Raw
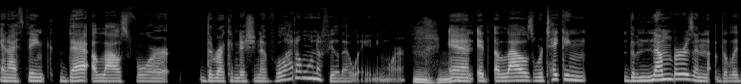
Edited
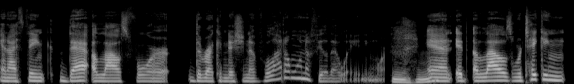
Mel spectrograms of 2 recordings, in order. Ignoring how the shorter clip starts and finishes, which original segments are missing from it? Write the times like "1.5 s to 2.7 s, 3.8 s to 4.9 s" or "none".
1.8 s to 1.9 s, 3.9 s to 4.0 s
